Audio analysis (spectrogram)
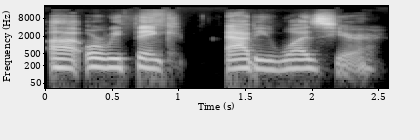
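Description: A woman co-hosting a podcast, sharing thoughts in a slow, halting way. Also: deep voice, fairly even intonation, no room sound, studio quality. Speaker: podcast co-host. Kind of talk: casual interview chat.

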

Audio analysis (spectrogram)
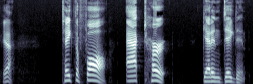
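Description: A sarcastic man co-hosting a casual sports podcast, his voice pitched a touch high and very clean. He rattles off quirky headlines with deadpan jokes. The studio sound is close and dry. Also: very slow, clean tone, no echo. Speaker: podcast co-host. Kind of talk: casual sports chat and jokey news rundown.

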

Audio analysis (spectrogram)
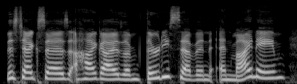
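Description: Lady radio cohost reading texts, kinda high voice, close dry sound. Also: normal speed, dry recording. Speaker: radio co-host. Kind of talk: casual radio chat, reading listener texts.

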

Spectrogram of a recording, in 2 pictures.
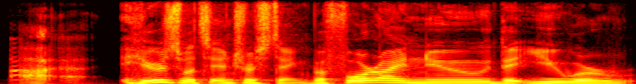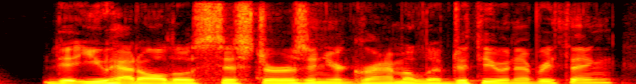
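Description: A man's voice: mid-range voice, fairly quick, a little mellow. Teasing male co-host with mid-range voice. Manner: profane, teasing, digressive. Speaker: podcast co-host. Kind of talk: casual comedic banter.

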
